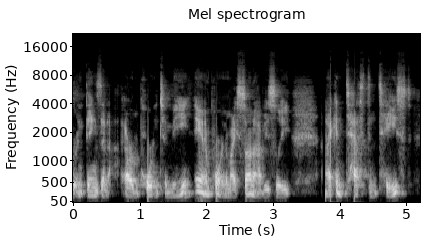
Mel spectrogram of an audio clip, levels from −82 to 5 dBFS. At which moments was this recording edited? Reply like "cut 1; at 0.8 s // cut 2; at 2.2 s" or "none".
cut 1; at 3.8 s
